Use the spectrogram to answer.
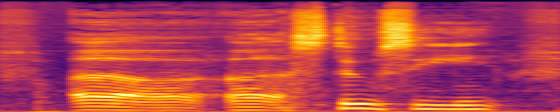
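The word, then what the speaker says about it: Stüssy: I think it's the line. He puts a line over the U, yeah, so it's you have to pronounce.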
